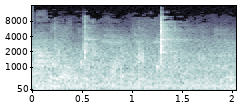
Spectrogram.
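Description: Porcelain spoon clinking against a ceramic bowl twice: a light clink about half a second in and a sharper, louder one just past a second in.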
